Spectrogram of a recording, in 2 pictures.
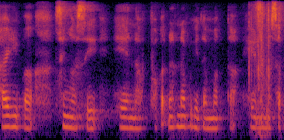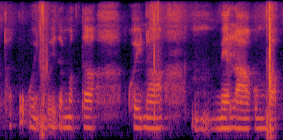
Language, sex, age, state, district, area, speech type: Manipuri, female, 30-45, Manipur, Bishnupur, rural, spontaneous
